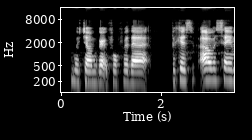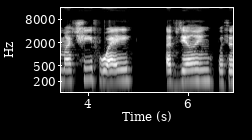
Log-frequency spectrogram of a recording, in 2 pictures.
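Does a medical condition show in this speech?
Yes: ALS.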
